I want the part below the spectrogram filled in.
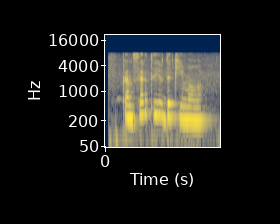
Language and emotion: Russian, neutral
